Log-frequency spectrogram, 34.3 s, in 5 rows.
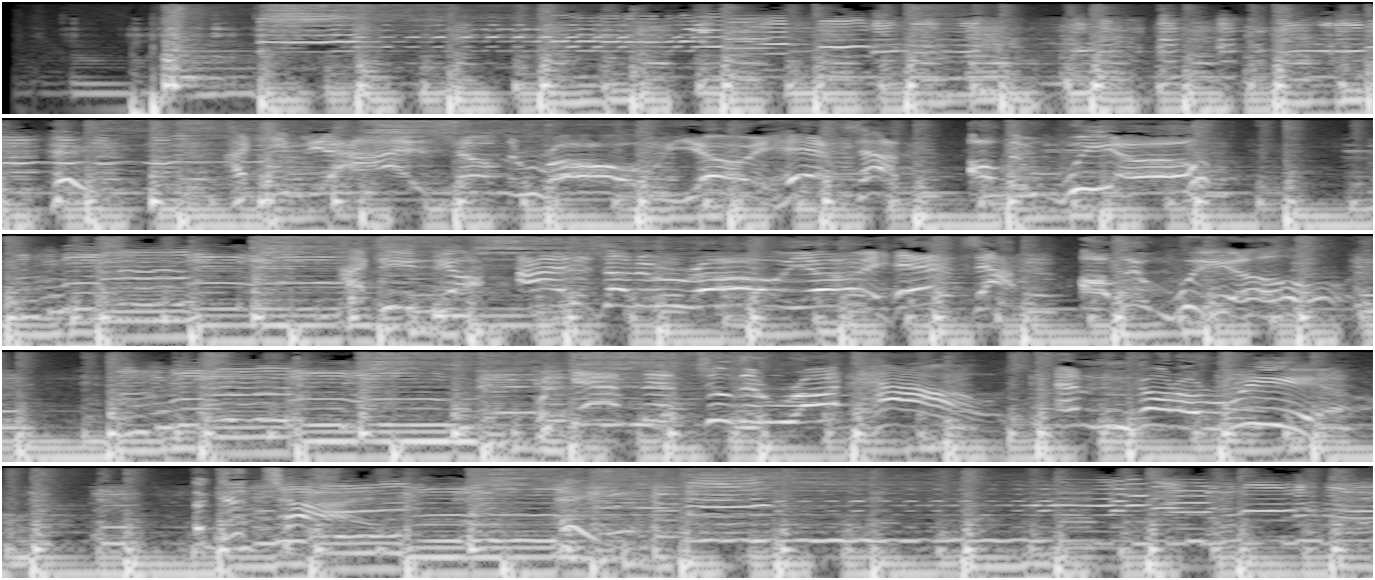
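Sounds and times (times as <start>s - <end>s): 
blues music: 0.1s - 34.2s.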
